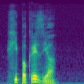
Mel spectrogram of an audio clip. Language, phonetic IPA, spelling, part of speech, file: Polish, [ˌxʲipɔˈkrɨzʲja], hipokryzja, noun, Pl-hipokryzja.ogg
